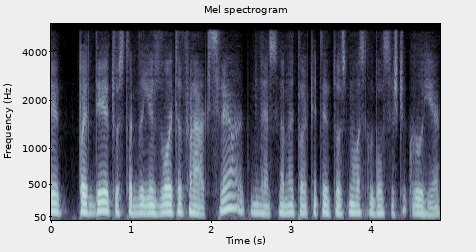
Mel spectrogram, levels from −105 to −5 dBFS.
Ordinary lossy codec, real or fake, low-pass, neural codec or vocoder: MP3, 48 kbps; fake; 5.4 kHz; codec, 16 kHz, 0.5 kbps, FreqCodec, larger model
